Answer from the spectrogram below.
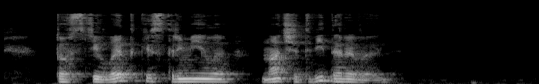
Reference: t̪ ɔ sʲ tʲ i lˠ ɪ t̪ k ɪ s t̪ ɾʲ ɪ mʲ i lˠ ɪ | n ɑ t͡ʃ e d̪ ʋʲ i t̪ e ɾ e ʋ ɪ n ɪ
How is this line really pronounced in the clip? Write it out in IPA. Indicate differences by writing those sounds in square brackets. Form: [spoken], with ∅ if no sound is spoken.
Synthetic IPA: t̪ ɔ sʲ tʲ i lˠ ɪ t̪ k ɪ s t̪ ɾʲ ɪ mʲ i lˠ ɪ | n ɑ t͡ʃ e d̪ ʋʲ i [d̪] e ɾ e ʋ ɪ n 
